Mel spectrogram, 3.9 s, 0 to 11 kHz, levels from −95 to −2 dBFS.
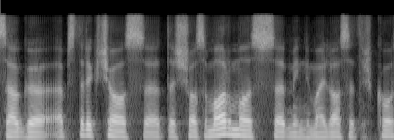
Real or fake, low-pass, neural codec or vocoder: fake; 7.2 kHz; codec, 16 kHz, 0.2 kbps, FocalCodec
